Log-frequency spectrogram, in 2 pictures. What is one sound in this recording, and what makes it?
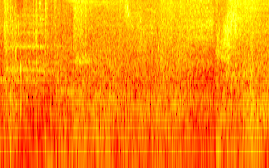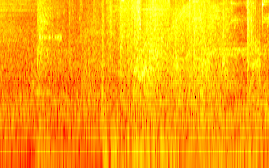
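Magical spell effects whoosh and crackle in a busy fight.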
